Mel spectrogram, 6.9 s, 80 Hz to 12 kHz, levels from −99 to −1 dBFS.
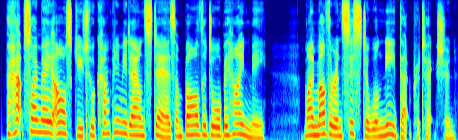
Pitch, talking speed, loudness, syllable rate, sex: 210 Hz, 200 wpm, -21 LUFS, 5.4 syllables/s, female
